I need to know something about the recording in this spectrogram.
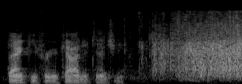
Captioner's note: applause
